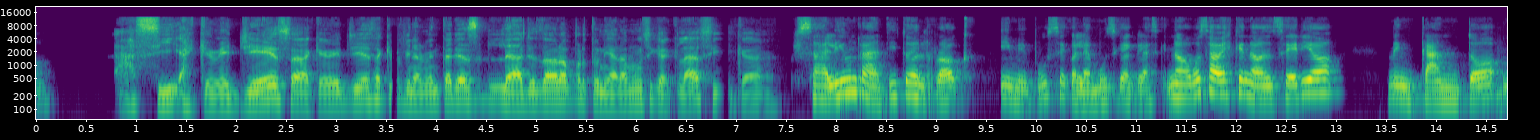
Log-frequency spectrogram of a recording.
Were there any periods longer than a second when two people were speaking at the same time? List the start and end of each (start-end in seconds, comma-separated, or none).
none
